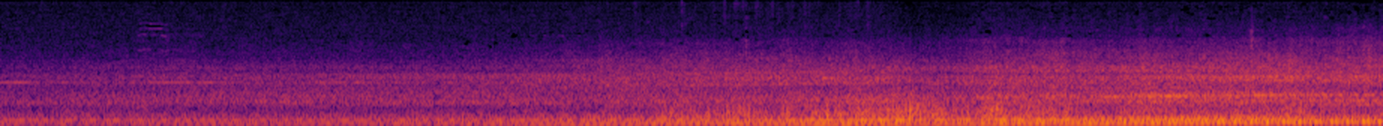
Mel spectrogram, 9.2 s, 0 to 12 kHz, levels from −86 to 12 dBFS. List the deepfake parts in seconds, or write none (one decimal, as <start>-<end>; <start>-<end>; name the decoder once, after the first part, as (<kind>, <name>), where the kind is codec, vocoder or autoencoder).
2.9-4.0 (vocoder, BigVGAN v2); 6.4-7.5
